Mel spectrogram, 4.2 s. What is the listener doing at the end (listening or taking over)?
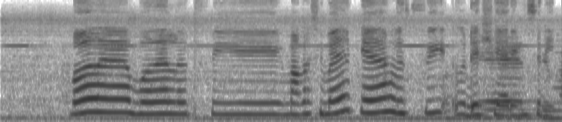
taking over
